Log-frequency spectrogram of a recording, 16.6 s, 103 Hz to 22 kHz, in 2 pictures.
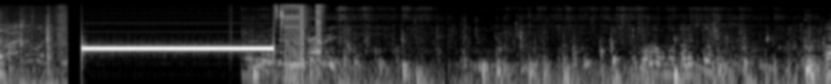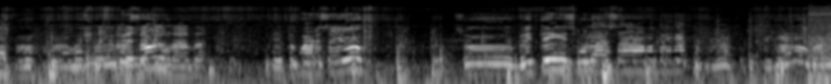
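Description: A single steady beep at about 1 kHz, lasting about two seconds near the start, with all other sound dropped out beneath it: an edited-in censor bleep. After it come voices talking over low boat and wind noise.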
